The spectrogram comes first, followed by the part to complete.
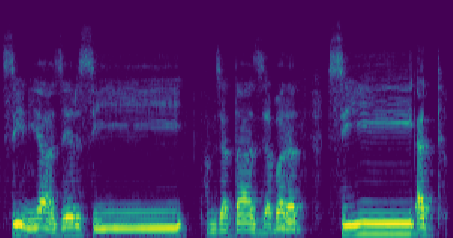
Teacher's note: اب یہاں دیکھیے یا حروف مدہ، یا ساکن سے پہلے زیر، اس لیے یا حروف مدہ. یا حروف مدہ کے بعد حمزہ، حمزہ اسی کلمے میں، اس لیے یہ بھی مد متصل بڑی مد کھینچ کے بولیں گے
